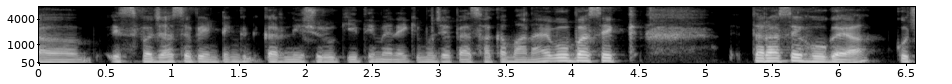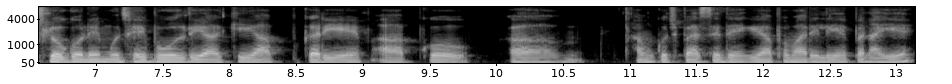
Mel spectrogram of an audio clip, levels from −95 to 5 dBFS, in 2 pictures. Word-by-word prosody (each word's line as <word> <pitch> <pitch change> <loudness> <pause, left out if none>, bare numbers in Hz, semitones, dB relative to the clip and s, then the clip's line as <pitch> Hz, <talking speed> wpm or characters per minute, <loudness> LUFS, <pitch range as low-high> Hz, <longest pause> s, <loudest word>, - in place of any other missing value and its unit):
अ, 110 -2 -2 0.2
इस 125 0 -2
वजह 120 -2 +3
से 125 +2 +1
पेंटिंग 120 -1 -2
क 125 - -7
करनी 115 -2 0
शुरू 115 0 -2
की 115 - -3
थी - - -2
मैंने 110 -2 -3
कि 110 - -10
मुझे 110 0 -3
पैसा 115 0 -2
कमाना 115 -1 -2
है, 145 - +2
वो 160 +1 +6
बस 160 +1 +5
एक 155 0 +3 0.9
तरह 150 0 +8
से 155 +4 +6
हो 130 - +7
गया। 110 -5 +6 0.3
कुछ 135 0 0
लोगों 120 -1 +4
ने 120 0 +2
मुझे 120 0 0
बोल 115 -2 +2
दिया 110 -1 0
कि 110 0 -2
आप 110 0 -16
करिए 105 +1 0 0.2
आपको 105 0 -4 0.5
अ, - - -2 0.9
हम 110 -2 -4
कुछ 110 -1 -4
पैसे 110 +1 -1
देंगे 110 +1 -4
आप 110 0 -4
हमारे 110 -1 -2
लिए 105 0 -4
बनाइए। 105 +4 -3
115 Hz, 190 wpm, -24 LUFS, 110-120 Hz, 0.9 s, तरह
